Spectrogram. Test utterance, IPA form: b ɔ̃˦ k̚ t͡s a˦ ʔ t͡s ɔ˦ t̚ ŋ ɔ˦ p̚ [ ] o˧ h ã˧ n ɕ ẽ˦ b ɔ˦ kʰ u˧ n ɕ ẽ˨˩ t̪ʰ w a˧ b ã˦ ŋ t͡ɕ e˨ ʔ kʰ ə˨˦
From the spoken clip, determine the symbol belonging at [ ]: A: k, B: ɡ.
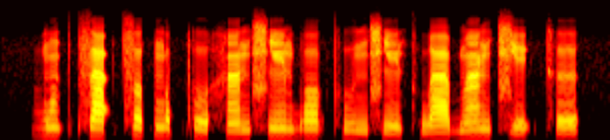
A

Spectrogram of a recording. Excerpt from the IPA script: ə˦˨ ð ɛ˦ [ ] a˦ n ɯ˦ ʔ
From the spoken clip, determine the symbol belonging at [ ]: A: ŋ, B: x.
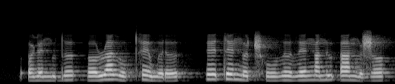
A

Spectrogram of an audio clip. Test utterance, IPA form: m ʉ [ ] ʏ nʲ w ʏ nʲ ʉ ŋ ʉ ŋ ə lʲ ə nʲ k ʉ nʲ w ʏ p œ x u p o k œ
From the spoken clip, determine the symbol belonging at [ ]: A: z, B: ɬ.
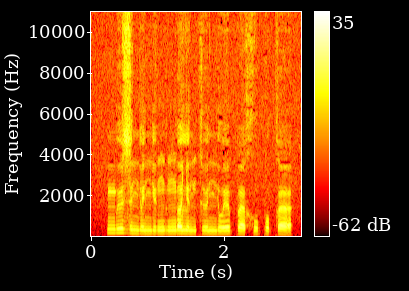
A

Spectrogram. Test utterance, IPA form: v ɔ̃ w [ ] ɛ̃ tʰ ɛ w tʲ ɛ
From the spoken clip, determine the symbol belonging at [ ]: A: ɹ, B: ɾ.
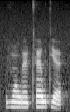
B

